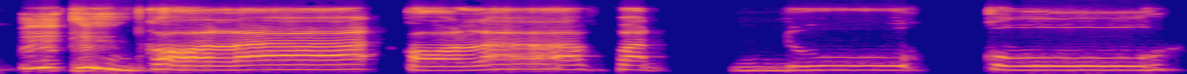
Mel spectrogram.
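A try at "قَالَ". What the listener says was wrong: Sebentar. Kofnya yang panjang. Ko-nya panjang. Kola fadu. Yuk.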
